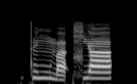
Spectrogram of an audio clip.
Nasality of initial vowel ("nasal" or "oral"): nasal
